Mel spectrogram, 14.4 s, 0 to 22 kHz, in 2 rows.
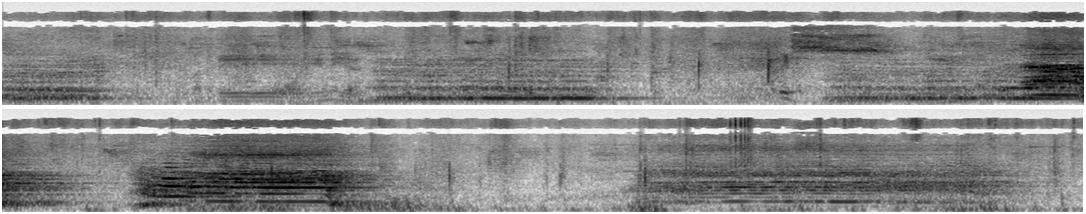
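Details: Cattle at GST Farm, where a pen holds 150 head, give several long, deep, harmonic moos. Some swell into loud drawn-out bellows and others are shorter and lower, separated by brief pauses, over a low background hum.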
